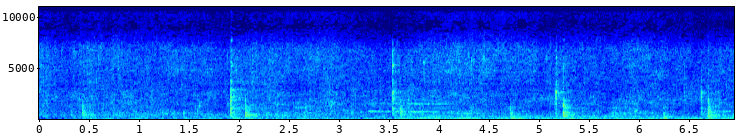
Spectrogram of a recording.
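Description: Chicken pieces sizzling as they fry in oil and spice paste in a pot, being browned in the masala, with a utensil stirring and knocking against the pot about four times.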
